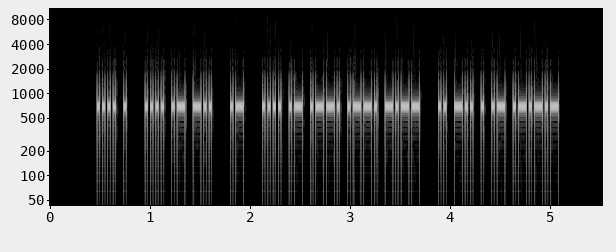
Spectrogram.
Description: Morse code, heard as a keyed tone, about 44 wpm, 700 Hz. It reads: HE HAD A HAPPY IDEA.
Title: Sentences from Top 1000 Words 45wpm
